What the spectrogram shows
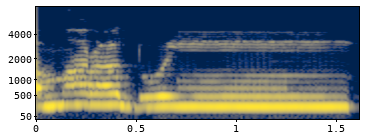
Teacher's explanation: پھر مغدن را موٹا، ضاد بھی ہیوی پڑھا جائے گا، اور اس کی تنوین ختم ہو کر یا کے ساتھ ادغام ہوگا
